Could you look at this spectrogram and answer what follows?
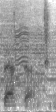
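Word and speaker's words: Gbeke: she's African, so her name is Becca. Just Becca. – Okay, Becca. – Like the G is silent. It's G-B-E-K-E, but the G is silent.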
